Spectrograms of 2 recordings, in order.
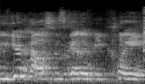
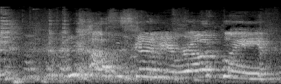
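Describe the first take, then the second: First: Said in the usual way. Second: Drawn-out, slower "real clean"; slow down and lean on REAL; emphatic repeat. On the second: Real, not acted. Friend promising Travis a spotless house, slow emphatic "real clean".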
